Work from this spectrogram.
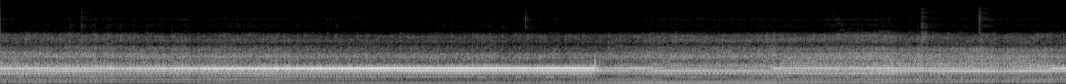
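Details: Wall-mounted fan vibrating its hollow-block wall mounting: loud steady motor drone with strong humming tones, amplified by the hollow blocks' acoustics due to poor installation.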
